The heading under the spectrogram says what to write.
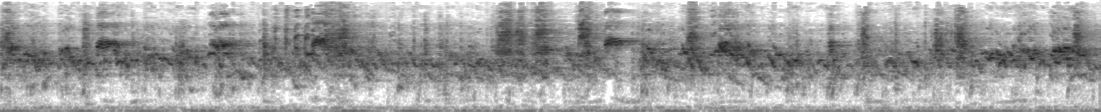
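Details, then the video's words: Pet budgerigars chirping and warbling, likely indoors, in a dense continuous stream of scratchy, buzzy chatter with short bright squeaks and high whistled notes overlapping throughout, suggesting several birds. "BUDGIE SOUNDS"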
